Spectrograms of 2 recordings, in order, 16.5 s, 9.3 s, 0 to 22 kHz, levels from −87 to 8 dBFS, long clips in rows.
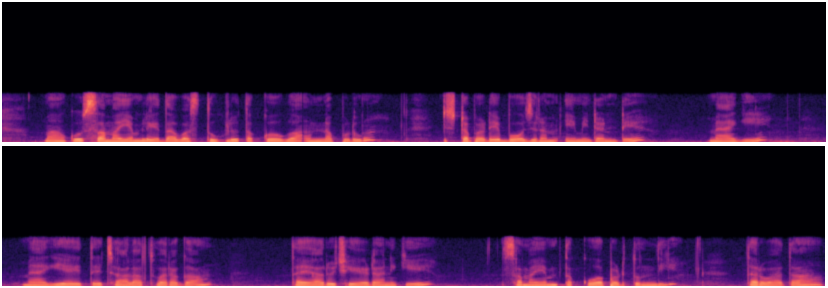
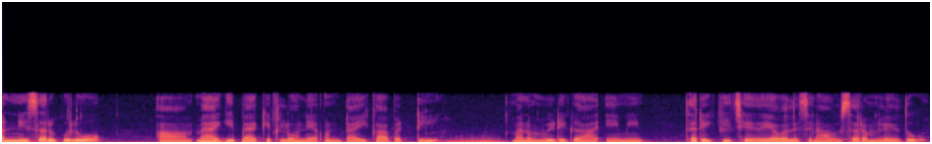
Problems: background conversations at intervals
